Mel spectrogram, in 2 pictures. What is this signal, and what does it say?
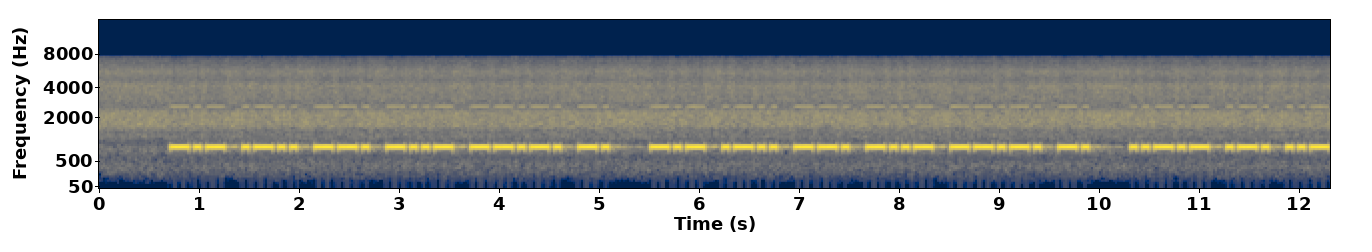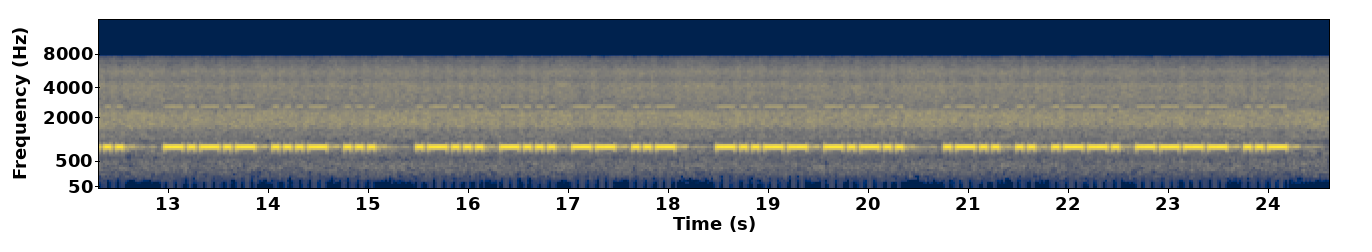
Morse code (Japanese Wabun code), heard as a keyed tone, machine-sent, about 20 wpm, 870 Hz, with room echo. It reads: ワカリマシタ ワカリマシタ ミナト サクラ オハヨウ ユキ ガツコウ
